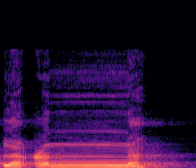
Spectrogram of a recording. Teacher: nun yang bertasdid gunna musaddadah kita tekan selama 3 harokat. La'anna, nah ada mad yang bertemu dengan hamzah di lain kalimat, mad jaiz munfasil 4 harokat kita panjangkan.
